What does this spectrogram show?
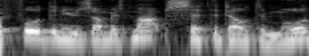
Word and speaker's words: Citadelle des Morts: the new zombies map setad Del de Mo that's how you pronounce it apparently according to them and the release date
